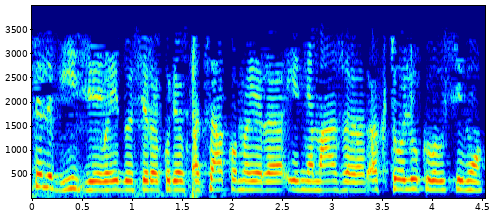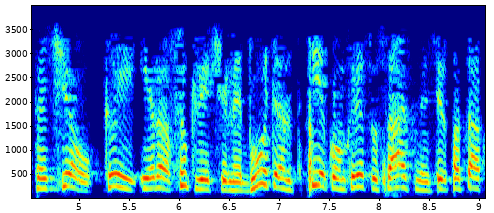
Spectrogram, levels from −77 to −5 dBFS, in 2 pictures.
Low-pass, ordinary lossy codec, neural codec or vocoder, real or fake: 3.6 kHz; MP3, 16 kbps; codec, 16 kHz in and 24 kHz out, 2.2 kbps, FireRedTTS-2 codec; fake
